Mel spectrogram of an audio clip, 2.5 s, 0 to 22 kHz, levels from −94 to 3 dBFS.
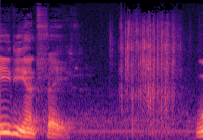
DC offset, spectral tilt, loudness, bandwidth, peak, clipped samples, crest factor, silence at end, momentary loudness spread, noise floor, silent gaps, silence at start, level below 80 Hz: under 0.1%; -5 dB/octave; -24 LUFS; 18 kHz; -6 dBFS; under 0.1%; 18 dB; 0 s; 17 LU; -46 dBFS; none; 0 s; -60 dBFS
